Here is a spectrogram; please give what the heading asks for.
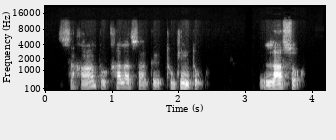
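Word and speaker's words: Lhasa: khala sake tukintu lasso, or some may also pronounce it as lakso, where they stress on ka. But this is more preferential. It's more personal preference. If you want to make it a smoother sound like lasso, or if you want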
